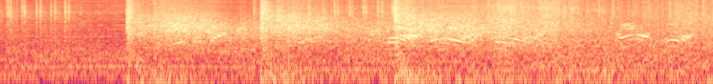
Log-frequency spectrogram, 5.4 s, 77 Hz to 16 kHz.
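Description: Tank gun fire in the video game Company of Heroes 2, heavy booms recurring about once a second over a constant roar of battle noise.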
